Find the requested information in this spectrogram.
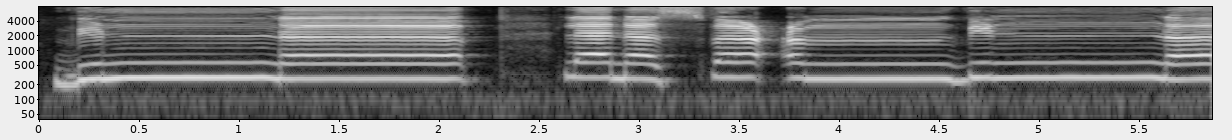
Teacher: نون کے ساتھ الف مد ہے، 2 حرکت کے برابر لمبا کریں گے. نون الف زبر نا، بن لنسفعا بالنا.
